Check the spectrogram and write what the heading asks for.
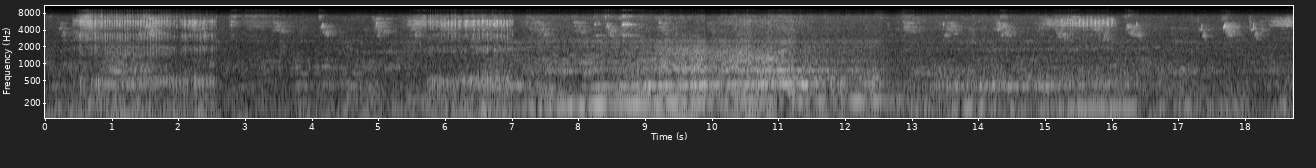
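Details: French Bulldog snoring and trembling while sleeping with its eyes open: continuous loud, droning snore with rattling, grunting noise over a fast breathing rhythm, noisy snoring from a flat-faced dog.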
